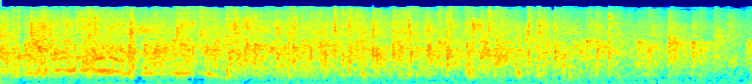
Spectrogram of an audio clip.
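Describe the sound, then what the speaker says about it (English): An audience at a PechaKucha Night in Ubud bursts into loud, sustained applause for the evening's speakers, with dense clapping and crowd noise throughout and a voice briefly audible in the din. "please give a big applause for the speakers tonight"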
